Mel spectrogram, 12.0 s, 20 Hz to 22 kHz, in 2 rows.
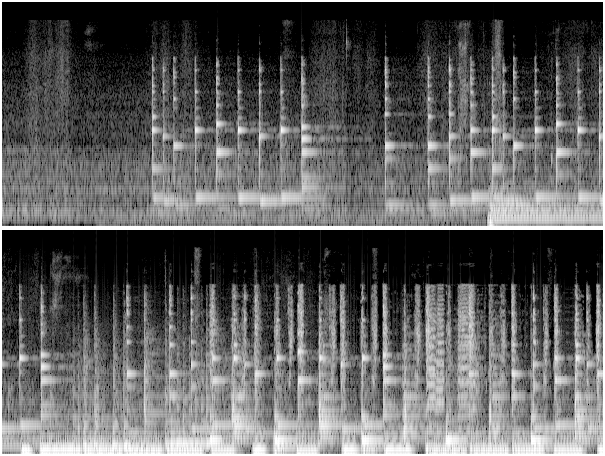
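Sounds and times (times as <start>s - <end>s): phone alarm ringtone melody: 1.5s - 9.5s.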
